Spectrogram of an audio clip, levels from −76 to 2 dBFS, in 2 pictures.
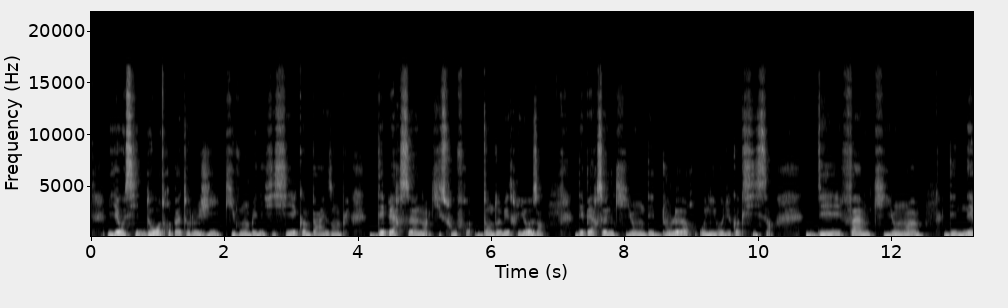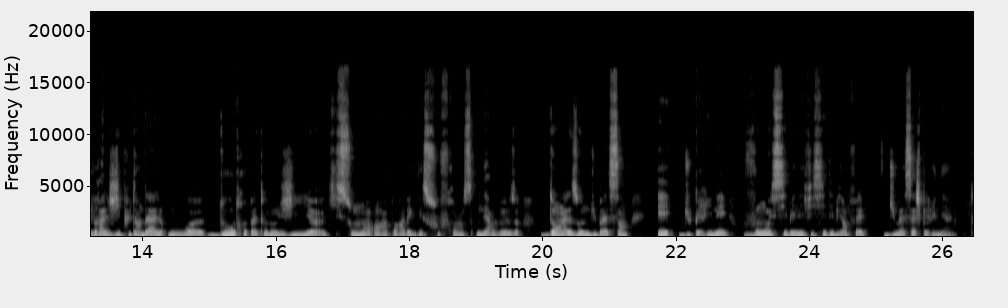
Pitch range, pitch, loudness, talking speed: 130-160 Hz, 140 Hz, -32 LUFS, 145 wpm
